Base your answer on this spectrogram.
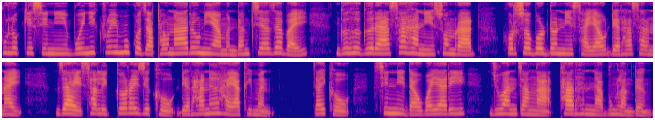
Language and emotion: Bodo, neutral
